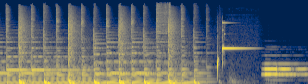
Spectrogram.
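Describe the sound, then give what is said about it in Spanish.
Message notification chime on a phone: a bright, sharp ding cuts in as rhythmic music stops, then a softer sustained two-tone chime rings out alone. “Me llegó un mensaje”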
